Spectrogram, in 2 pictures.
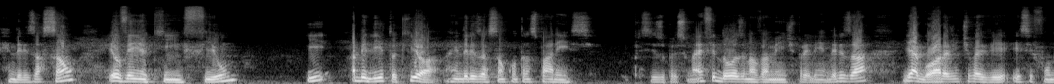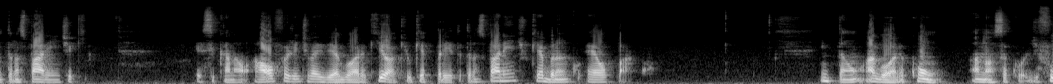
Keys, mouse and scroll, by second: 2.8 click, 4.3 click, 6.4 F12, 10.1 click, 12.1-13.6 drag, 16.4-16.9 drag, 16.9 middle click, 17.1 click, 17.5-20.1 middle drag, 20.1-21.0 drag.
